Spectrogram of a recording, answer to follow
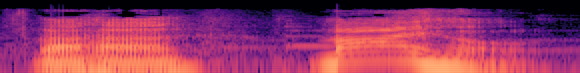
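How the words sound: The middle consonant is a soft Spanish-style sound. "he loves to do the Spanish flair"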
